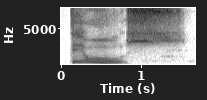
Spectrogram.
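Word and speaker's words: θεός: Quem pronunciar como o inglês vai pronunciar C. Né? O T com a língua para fora, né? C. Quem pronunciar o T soprado vai pronunciar T.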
